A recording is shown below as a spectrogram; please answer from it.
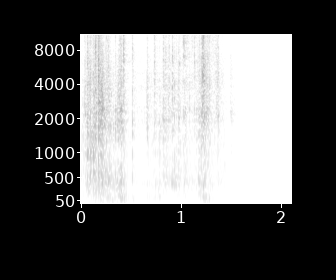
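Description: A sheet of tracing paper crinkling and rustling as it is handled and set aside. It stops suddenly about one and a half seconds in.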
